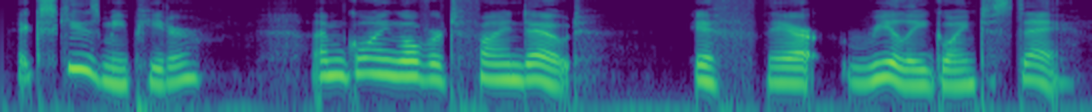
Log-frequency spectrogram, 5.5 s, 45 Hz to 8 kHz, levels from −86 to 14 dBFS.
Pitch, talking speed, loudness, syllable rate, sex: 205 Hz, 175 wpm, -17 LUFS, 5.5 syllables/s, female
